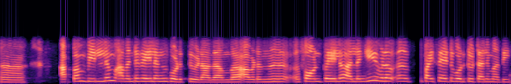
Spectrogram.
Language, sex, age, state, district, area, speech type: Malayalam, female, 18-30, Kerala, Thiruvananthapuram, urban, conversation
